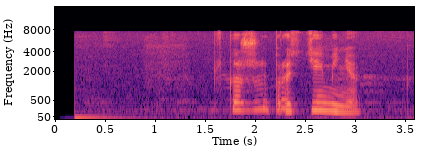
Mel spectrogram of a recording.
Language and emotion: Russian, sad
